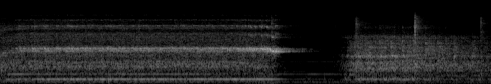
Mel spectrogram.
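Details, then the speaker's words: Timken bearing friction test on a synthetic power steering fluid with 5% additive: a steady, high squeal holds under load for several seconds, then stops when the load comes off, as the lubricant fails to protect the bearing. "Well, as you can see, it wasn't doing that well."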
